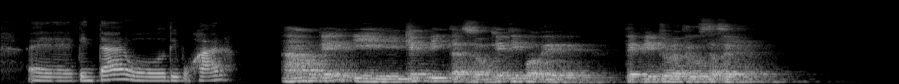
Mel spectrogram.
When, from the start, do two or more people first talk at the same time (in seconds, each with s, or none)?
none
